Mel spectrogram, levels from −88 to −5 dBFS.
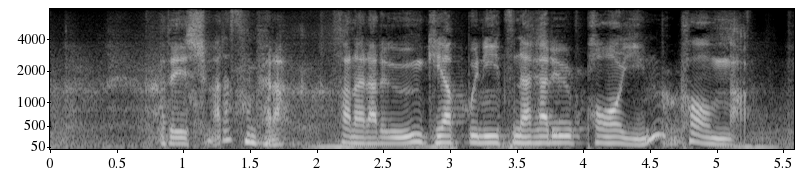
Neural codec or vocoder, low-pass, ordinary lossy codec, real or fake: codec, 16 kHz, 1 kbps, X-Codec, WavLM features, trained on Multilingual LibriSpeech; none; none; fake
